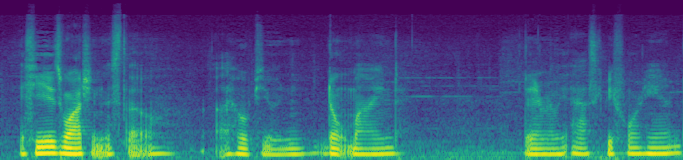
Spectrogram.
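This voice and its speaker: A man's fairly low, somewhat breathy voice with a dark, mellow tone, monotone, flat intonation, a fairly slow pace and long, frequent pauses. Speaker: gaming video creator. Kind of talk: let's play commentary. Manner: quiet, trying not to wake others.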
